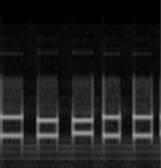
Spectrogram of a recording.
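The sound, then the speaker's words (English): Telephone touch tones being dialed quickly: about six clear dual-pitched beeps in a quick, steady rhythm, each short with brief gaps between, loud with no voices. “Those are touch tones.”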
